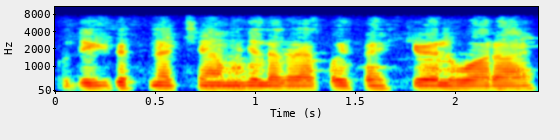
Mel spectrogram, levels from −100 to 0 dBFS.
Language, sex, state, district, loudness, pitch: Hindi, male, Uttar Pradesh, Jyotiba Phule Nagar, -17 LUFS, 115 Hz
